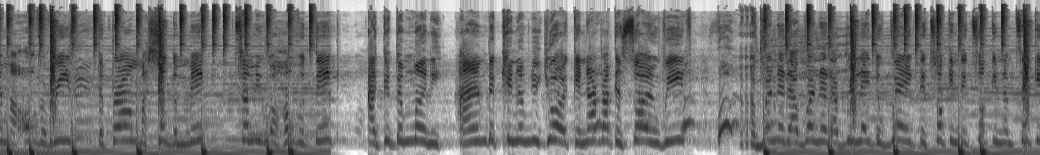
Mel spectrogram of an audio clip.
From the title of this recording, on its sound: LIVE from a House Party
